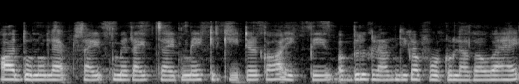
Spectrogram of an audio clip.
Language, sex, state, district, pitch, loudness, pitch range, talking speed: Hindi, female, Bihar, Patna, 215 Hz, -16 LUFS, 210-220 Hz, 240 wpm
